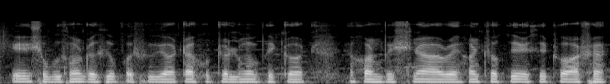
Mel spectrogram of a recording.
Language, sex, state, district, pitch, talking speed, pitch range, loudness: Assamese, male, Assam, Sonitpur, 120 Hz, 175 wpm, 115-125 Hz, -17 LUFS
